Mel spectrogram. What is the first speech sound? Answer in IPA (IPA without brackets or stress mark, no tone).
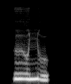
ɨ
